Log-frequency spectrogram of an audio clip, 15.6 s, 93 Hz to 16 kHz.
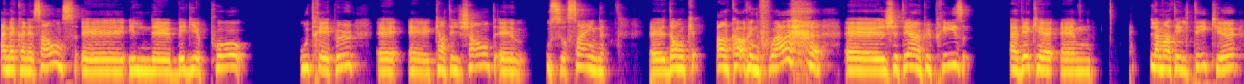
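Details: Adult woman who stutters, onset around age 7 or 8; stuttering.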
